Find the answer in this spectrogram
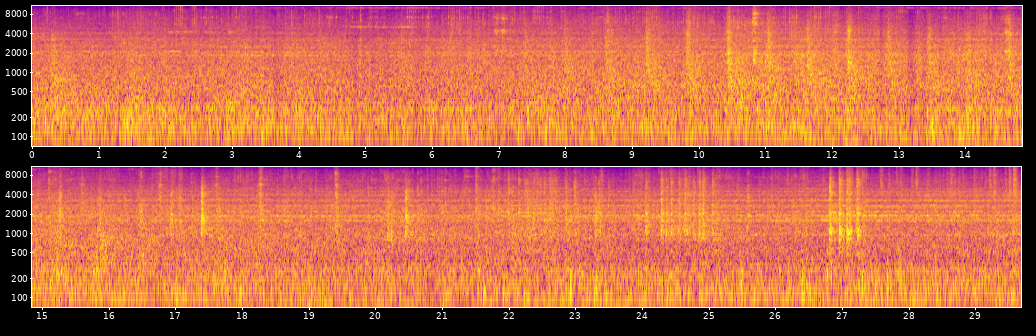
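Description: Freight cars, autoracks then tank cars, rolling past close by: a steady rumble of steel wheels on rail, with clicks as the wheels cross rail joints. A short louder clatter comes near the end.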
